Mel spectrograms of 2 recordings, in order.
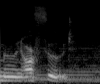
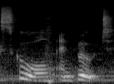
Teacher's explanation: First, we have the long oo sound, like in moon or food. This sound is drawn out, almost musical, similar to the u in flute.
